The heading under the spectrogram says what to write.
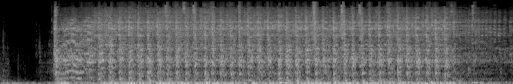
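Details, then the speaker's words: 1999 Chevy Express 3500 van with a code blocking start (fuel pressure spec 60–66): it cranks, catches cleanly, runs evenly about four seconds, then dies at once as the immobilizer/security system cuts injection, a start-then-stall immobilizer fault. "por eso es que el carro prende pero al instante se apaga ya que la computadora como decir es corta el sistema de inyección entonces por eso prende como se debe pero se apaga inmediatamente"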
